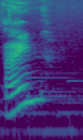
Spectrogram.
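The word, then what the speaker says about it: عین: The letter Ein is pronounced as same as Aleph actually. A. Again, that's in Farsi language. In Arabic, that would be pronounced very differently and distinctly.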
